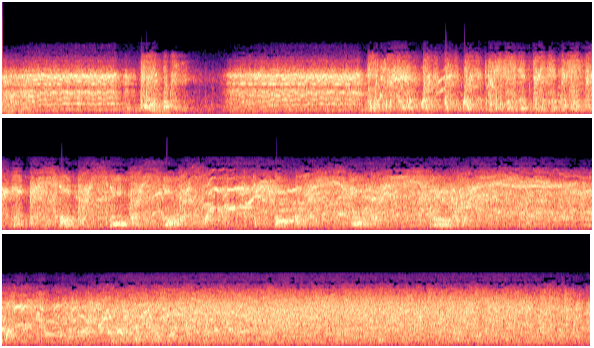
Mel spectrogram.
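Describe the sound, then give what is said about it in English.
A voice imitates an old car engine coughing and sputtering as it fails to start, a long, loud run of rattling chugs and wheezes, with what sounds like laughter mixed in. “what's wrong with the motor?”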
